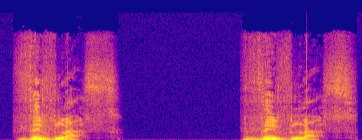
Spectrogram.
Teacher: When a word beginning with D soft mutates, the D becomes a double D sound, a th sound, th. So let's start with a weather word, divlas, which means miserable, divlas.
